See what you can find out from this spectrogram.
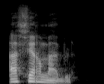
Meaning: leasable
- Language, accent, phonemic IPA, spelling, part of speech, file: French, France, /a.fɛʁ.mabl/, affermable, adjective, LL-Q150 (fra)-affermable.wav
